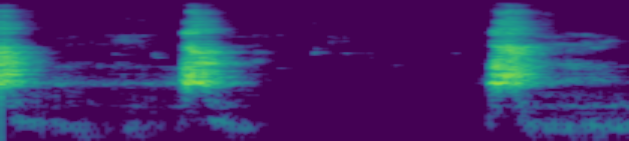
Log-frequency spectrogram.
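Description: A dog barks three times, fairly close, with short pauses between the loud woofs and no talk over them.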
